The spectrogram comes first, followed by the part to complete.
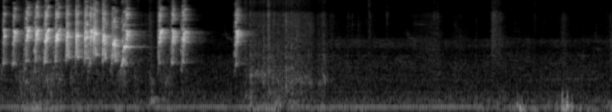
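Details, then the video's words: Fischer's lovebird singing: a fast burst of shrill, high chattering notes for over a second, two short squeaky notes after, then quiet with a soft rustle and a low hum. "Fischer lovebirds/ Singing"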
